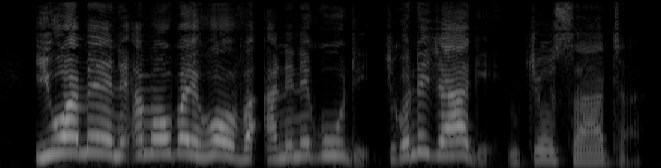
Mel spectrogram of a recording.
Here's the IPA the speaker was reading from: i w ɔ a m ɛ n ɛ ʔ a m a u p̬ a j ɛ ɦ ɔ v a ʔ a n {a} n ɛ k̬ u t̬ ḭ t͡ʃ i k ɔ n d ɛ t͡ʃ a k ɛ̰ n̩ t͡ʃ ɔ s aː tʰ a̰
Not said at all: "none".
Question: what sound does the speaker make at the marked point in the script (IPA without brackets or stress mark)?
ɛ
